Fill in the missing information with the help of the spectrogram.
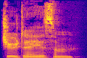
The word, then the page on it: judaism: British English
